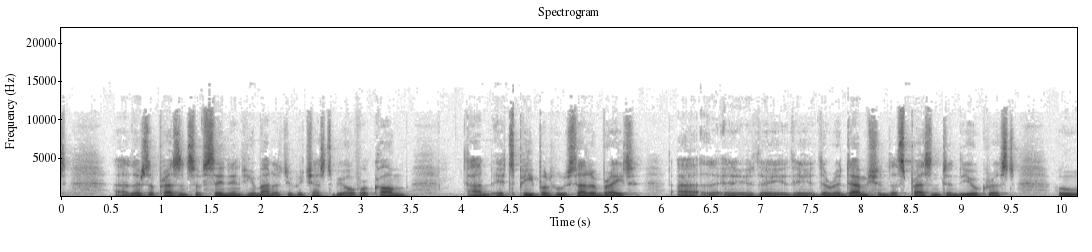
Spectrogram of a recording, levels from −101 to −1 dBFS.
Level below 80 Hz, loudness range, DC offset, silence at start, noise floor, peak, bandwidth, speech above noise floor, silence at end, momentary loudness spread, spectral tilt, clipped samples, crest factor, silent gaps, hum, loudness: -50 dBFS; 2 LU; under 0.1%; 0 s; -54 dBFS; -14 dBFS; 12 kHz; 20 dB; 0 s; 11 LU; -5 dB/octave; under 0.1%; 20 dB; none; none; -34 LUFS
